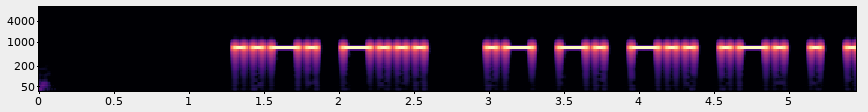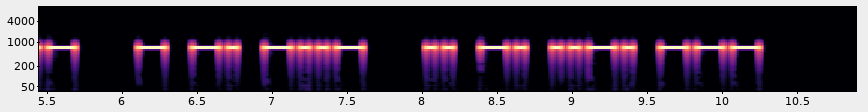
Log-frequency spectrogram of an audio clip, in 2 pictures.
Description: Morse code, heard as a keyed tone, about 20 wpm, 700 Hz. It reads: FB ANDREA TNX INFO
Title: Practice QSO - Exchange 3 - More Info - 20wpm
